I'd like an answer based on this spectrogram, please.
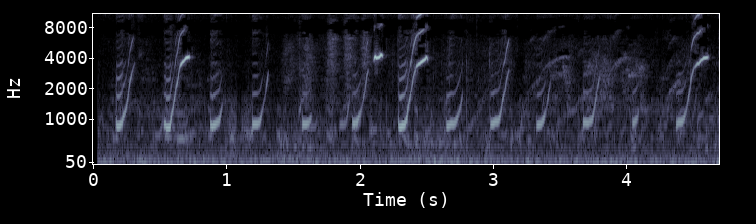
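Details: Guinea pig wheeks while an adult female steals grass from a baby: a quick series of sharp, squealing calls that sweep upward, about a dozen in under five seconds, with soft rustling beneath.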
